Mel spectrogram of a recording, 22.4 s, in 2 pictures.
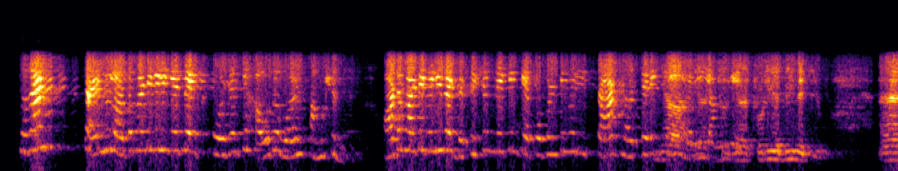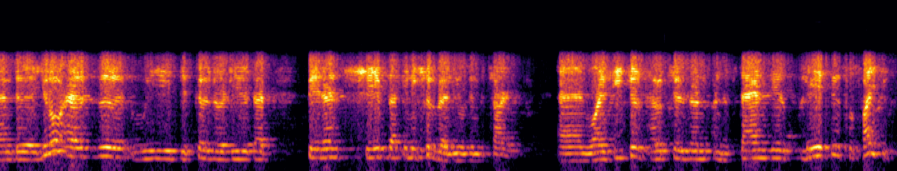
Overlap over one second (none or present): present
